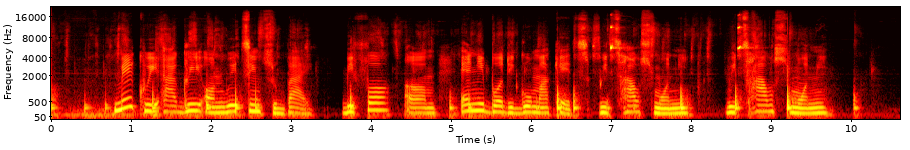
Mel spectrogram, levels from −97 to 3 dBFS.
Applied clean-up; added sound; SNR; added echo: neural mask model RNNoise.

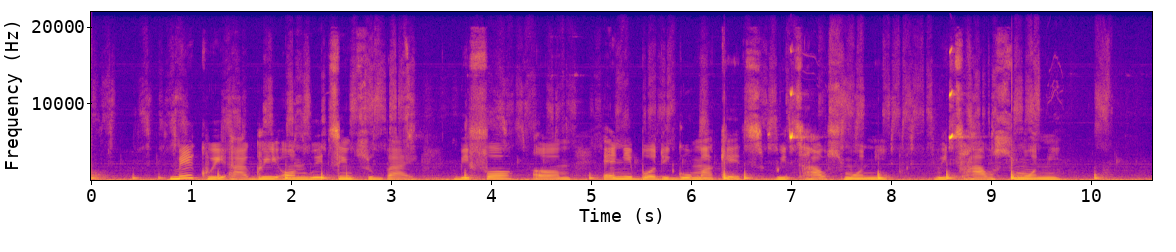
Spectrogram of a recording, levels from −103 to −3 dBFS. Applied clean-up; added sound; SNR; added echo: none; Writing; 1 dB; none.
